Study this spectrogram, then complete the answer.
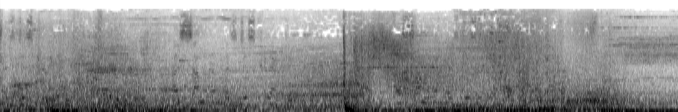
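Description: Spell effects whoosh and blast in a game battle.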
